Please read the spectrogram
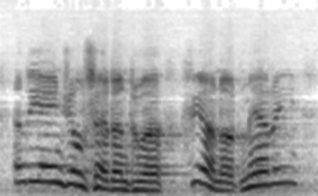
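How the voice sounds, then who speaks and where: A man at a fairly slow pace with very wide pitch swings, amid noticeable background noise. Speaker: preacher. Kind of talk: sermon.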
